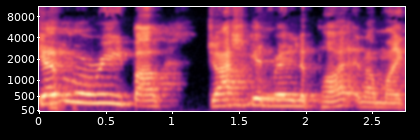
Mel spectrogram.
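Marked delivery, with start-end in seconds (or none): 0.0-0.9 put-on, very high-pitched scream. Retelling a man on FaceTime shouting advice during a putt, retelling a scream. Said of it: "He's screaming".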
